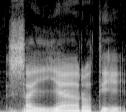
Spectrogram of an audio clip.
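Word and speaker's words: سيارتي: Hazihi sayyarati. Iya, alhamdulillah ya. Ya-nya ada tasdidnya, sayyarati, dan betul.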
